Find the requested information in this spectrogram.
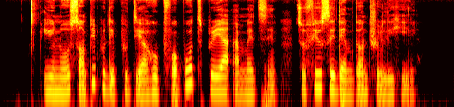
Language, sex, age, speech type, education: Nigerian Pidgin, female, 30-45, spontaneous, tertiary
